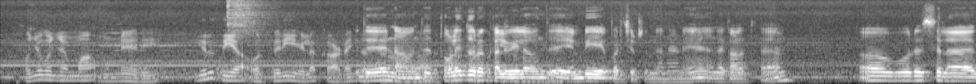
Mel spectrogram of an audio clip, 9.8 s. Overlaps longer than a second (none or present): present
